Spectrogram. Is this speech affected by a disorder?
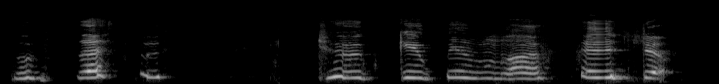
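Yes: cerebral palsy; uses songs to get point across.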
